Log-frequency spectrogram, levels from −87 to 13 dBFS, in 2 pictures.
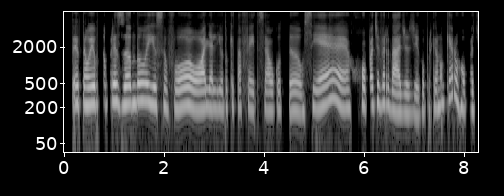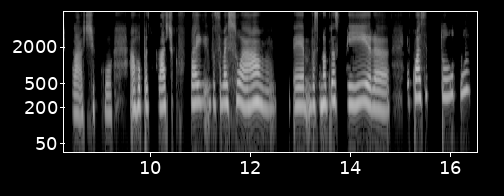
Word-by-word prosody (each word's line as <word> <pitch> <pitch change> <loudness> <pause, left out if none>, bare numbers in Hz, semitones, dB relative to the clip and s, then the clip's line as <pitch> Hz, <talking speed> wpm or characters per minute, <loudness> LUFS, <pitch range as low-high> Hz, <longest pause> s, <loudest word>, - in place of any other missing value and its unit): Então 225 -1 +3
eu 230 +1 +5
tô 235 0 -11
prezando 245 +1 +4
isso. 220 -3 0
Eu 200 - -4
vou, 205 +2 +4
olho 190 +2 +4
ali 195 0 -4
o 185 - -5
do 205 - -9
que 210 - -10
tá 195 -1 -7
feito, 185 -2 -8
se 185 - -9
é - - -2
algodão, 180 -1 -3
se 200 +4 -8
é 220 0 +2 0.2
roupa 215 0 +1
de 245 - -1
verdade, 185 -8 0
eu 160 - -4
digo, 160 0 -7
porque 195 +2 -9
eu - - -2
não 220 +3 -3
quero 290 +3 -2
roupa 185 -3 -5
de - - -24
plástico. 165 +1 -7 0.3
A 190 - -1
roupa 205 0 -1
de 205 - -9
plástico 210 +1 0 0.2
vai 240 0 0
você 230 0 -9
vai 235 0 +3
suar, 235 0 +4 0.6
é 215 +1 +1
você 220 +2 -4
não 230 +1 +4
transpira 225 -6 0 0.3
é 255 - -10
quase 295 +4 +3 0.2
tudo 330 +5 -4
215 Hz, 165 wpm, -23 LUFS, 190-235 Hz, 0.6 s, eu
